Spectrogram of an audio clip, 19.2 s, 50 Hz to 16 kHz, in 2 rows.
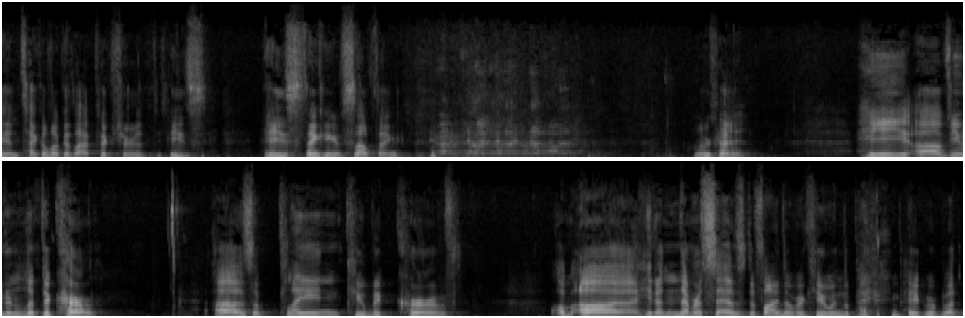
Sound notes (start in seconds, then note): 4.2 audience laughing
